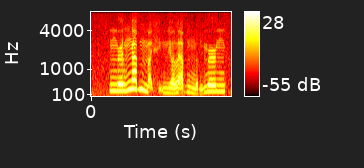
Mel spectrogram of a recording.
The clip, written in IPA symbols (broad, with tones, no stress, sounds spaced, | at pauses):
ŋ ə˞˧ l ŋ a˥ b m a̰˧ fʲ ə̰˩ mʲ ɔ˩ l a̰˥ b ŋ ɵ˩ b m ə˞˥ ŋ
